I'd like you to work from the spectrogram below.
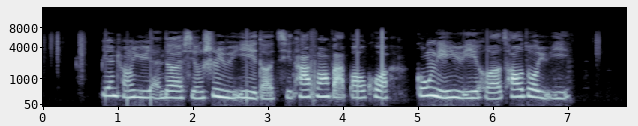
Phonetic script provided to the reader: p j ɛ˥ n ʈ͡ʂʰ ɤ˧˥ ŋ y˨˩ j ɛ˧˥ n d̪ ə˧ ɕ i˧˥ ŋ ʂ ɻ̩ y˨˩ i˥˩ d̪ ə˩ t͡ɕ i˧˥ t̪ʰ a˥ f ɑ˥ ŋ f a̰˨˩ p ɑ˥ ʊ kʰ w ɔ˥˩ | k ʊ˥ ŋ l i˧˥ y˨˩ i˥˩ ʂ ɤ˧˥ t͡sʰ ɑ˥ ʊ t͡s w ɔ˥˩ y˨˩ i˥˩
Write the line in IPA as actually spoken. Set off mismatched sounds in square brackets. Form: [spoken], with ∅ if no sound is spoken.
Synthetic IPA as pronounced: p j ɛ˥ n ʈ͡ʂʰ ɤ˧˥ ŋ y˨˩ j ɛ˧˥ n d̪ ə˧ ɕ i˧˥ ŋ ʂ ɻ̩ y˨˩ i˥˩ d̪ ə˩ [t͡ɕʰ] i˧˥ t̪ʰ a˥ f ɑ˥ ŋ f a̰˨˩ p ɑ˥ ʊ kʰ w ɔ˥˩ | k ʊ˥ ŋ l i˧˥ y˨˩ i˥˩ [x] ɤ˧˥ t͡sʰ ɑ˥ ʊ t͡s w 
